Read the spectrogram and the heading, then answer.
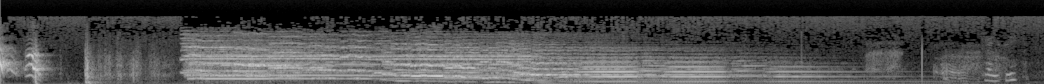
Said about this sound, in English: That foghorn gives me the creeps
